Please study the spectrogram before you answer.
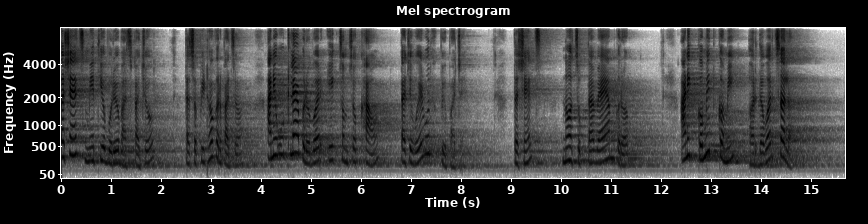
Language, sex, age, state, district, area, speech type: Goan Konkani, female, 45-60, Goa, Ponda, rural, spontaneous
